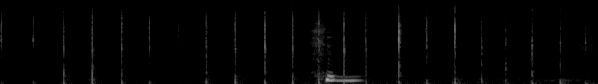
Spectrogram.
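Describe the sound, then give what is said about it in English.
Taps land in a long, even series of sharp, dry clicks at a quick regular pace, with one brief, louder low-pitched sound breaking in around the middle. “So, that was the sound of taps.”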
